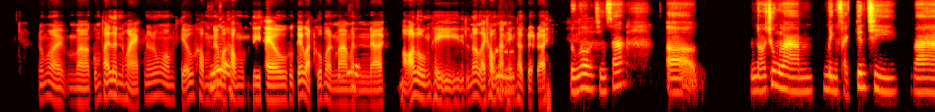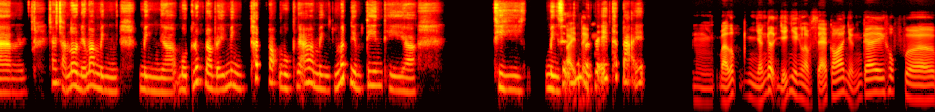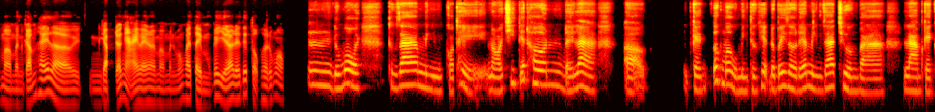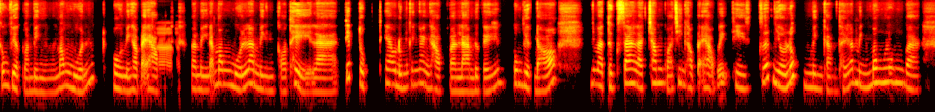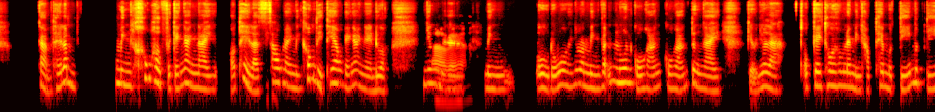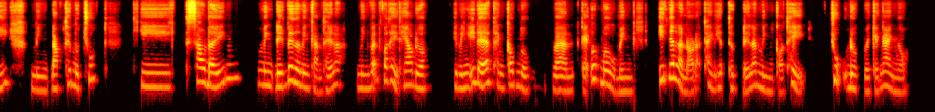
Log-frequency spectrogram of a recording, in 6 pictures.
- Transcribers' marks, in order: other background noise; tapping; laughing while speaking: "rồi"; chuckle
- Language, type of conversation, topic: Vietnamese, unstructured, Bạn làm thế nào để biến ước mơ thành những hành động cụ thể và thực tế?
